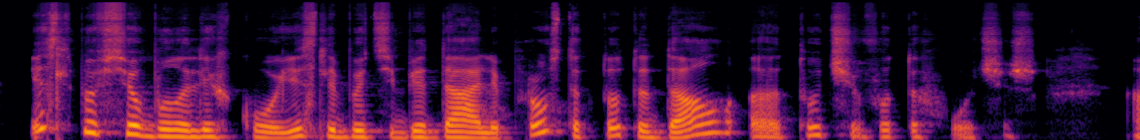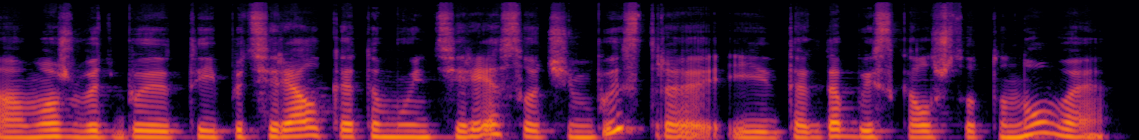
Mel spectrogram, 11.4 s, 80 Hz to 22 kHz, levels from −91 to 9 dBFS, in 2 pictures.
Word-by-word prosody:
Если 425 +1 0
бы 300 - +6
всё 275 -4 +5
было 195 -2 +5
легко, 175 -3 0
если 190 +5 +1
бы 175 +1 +2
тебе 170 0 -1
дали, 160 -3 +4
просто 270 - -1
кто-то 210 -5 -1
дал, 240 - +2
э, - - -1
то, 225 +1 -2
чего 185 -6 -6
ты 175 0 -9
хочешь, - - -10 0.4
а, 165 0 -1
может 180 +1 +2
быть 175 -1 0
бы, 170 0 +1
ты 175 -1 -1
потерял 185 +4 +1
к 205 - -11
этому 180 -1 +1
интерес 175 +7 -1
очень 170 -1 -2
быстро 400 - -1
и 160 -1 -4
тогда 165 +4 -1
бы 185 -2 -2
искал 170 -1 -2
что-то 170 0 -6
новое? 200 - 0
180 Hz, 180 wpm, -21 LUFS, 170-200 Hz, 0.4 s, бы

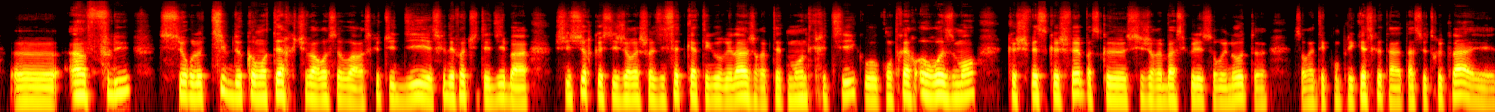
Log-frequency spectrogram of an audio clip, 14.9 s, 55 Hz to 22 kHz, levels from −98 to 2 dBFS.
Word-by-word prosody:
heu, 105 0 +1
influe 140 +4 +1 0.3
sur 135 -3 0
le 125 0 +2
type 160 +2 -3
de 130 - +3
commentaire 130 +2 +4
que - - -16
tu - - -9
vas 120 - +6
recevoir? 115 -3 0
Est-ce - - -11
que - - -6
tu 120 - -5
te - - -11
dis, 120 +4 +1
est-ce 115 -3 0
que - - -5
des 125 -1 +3
fois 135 - +2
tu 125 0 -15
t'es 115 -2 -1
dit: 120 +3 -2
«Bah 105 -2 +2 0.2
je - - -18
suis 125 - -4
sûr 155 +2 0
que 130 - 0
si 125 -1 -4
j'aurais 120 0 +2
choisi 115 -1 -4
cette 130 +2 -1
catégorie 120 -2 0
là, 125 +1 +8
j'aurais 105 -2 -6
peut-être 115 +2 -6
moins 120 +1 -1
de - - -10
critiques», 135 +6 -5
ou 115 - +1
au 110 - -2
contraire: 120 +4 +1
«Heureusement 135 0 +4 0.3
que 125 - -1
je - - -7
fais 130 - +4
ce 130 - -9
que 125 - +1
je - - -10
fais 145 0 +3
parce 115 -5 -6
que 115 -2 +1
si 110 +2 -9
j'aurais 110 -1 -2
basculé 115 0 0
sur 105 -1 -6
une 105 +2 -4
autre, 120 -3 0
heu, 100 0 -6 0.3
ça - - -10
aurait 105 - -4
été 115 - -6
compliqué.», 105 +2 -3
est-ce - - -9
que 125 - 0
tu 125 - -7
as 100 -1 0
tu - - -12
as - - -3
ce 110 - -7
truc 110 0 -7
là 140 0 +7
et 100 -3 -6
120 Hz, 295 wpm, -22 LUFS, 110-130 Hz, 0.3 s, là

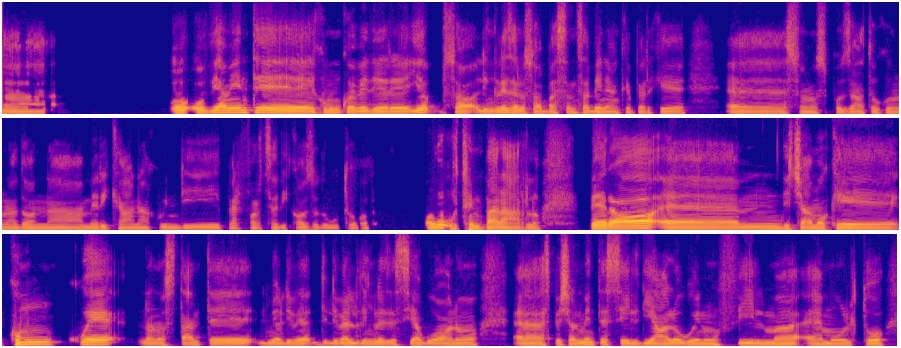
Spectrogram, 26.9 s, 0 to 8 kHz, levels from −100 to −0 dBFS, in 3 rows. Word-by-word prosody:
uhm 105 -1 -5 1.2
O 130 +2 +4
ovviamente, 140 -3 +5
comunque, 125 +1 0
vedere 115 0 +3
io 140 +5 +3
b - - -25
so 115 -1 -1
l'inglese 130 +4 0
lo 125 - 0
so 115 0 -6
abbastanza 110 +3 -5
bene, 115 -1 0
anche 105 -1 -8
perché, 105 0 -7 0.4
uhm, 100 -2 -5
sono 105 +1 -7
sposato 105 +1 -8
con 105 +1 -8
una 105 0 -6
donna 105 -2 -6
americana, 105 -2 -7
quindi, 100 -1 -6
per 95 -1 -11
forza 105 +1 -11
di 105 0 -11
cose 105 0 -10
ho - - -11
dovuto 100 0 -12 0.7
ho 120 - +1
dovuto 125 -1 +2
impararlo. 115 -5 0 0.5
Però, 155 +3 +9
ehm, 120 -1 +1
diciamo, 125 +3 -1
che, 110 -2 -1
comunque, 160 +1 +3
nonostante 125 -1 -3
il 120 - -11
mio 125 0 -2
live 120 0 -1
di 125 -1 -11
livello 125 +1 -1
di 125 - -5
inglese 125 -1 -3
sia 120 +2 -4
buono, 120 +1 -2 0.4
uhm, 110 0 -2
specialmente 120 +3 -2
se 120 0 -5
il 115 -1 -2
dialogo 115 0 0
in 115 0 -1
un 115 -1 -2
film 115 0 -2
è 115 0 -6
molto, 115 0 -2
115 Hz, 125 wpm, -23 LUFS, 105-125 Hz, 1.2 s, Però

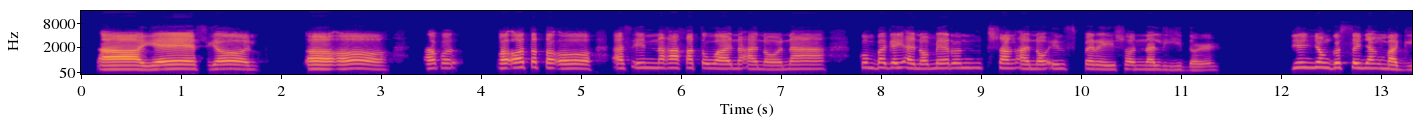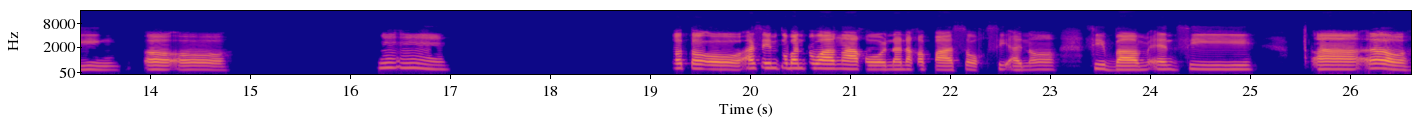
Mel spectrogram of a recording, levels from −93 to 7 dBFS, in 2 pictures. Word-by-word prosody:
Ah, 195 0 +9
yes 215 +3 +6
yun. 210 -1 +1 0.5
Oo 215 +1 +5 0.7
tapos, 250 +1 -2 0.5
oo 255 +2 +5
totoo 240 -6 0 0.2
as 245 0 -3
in 270 0 -7
nakakatuwa 260 -3 0
na 230 - -5
ano 200 -2 -4
na 215 +1 -2 0.4
kumbaga'y 275 0 -3
ano 230 -2 -1
meron 260 +2 -5
siyang 255 -1 -1
ano 220 -2 -3
inspiration 210 -3 -7
na 195 - -1
leader. 170 -2 -13 0.8
Yun 280 0 -4
yung 285 -1 0
gusto 270 0 -2
niyang 250 -2 -3
maging, 180 -3 -4 0.3
oo. 185 -3 -4 1.5
Mm. 260 -7 -12 2.3
Totoo 205 -7 -1
as 245 0 +1
in 260 0 -3
tuwang-tuwa 250 -1 +2
nga 220 - +5
ako 195 -1 -5
na 195 - -1
nakapasok 190 -2 -3
si 205 - -18
ano 180 +2 -9 0.3
si 225 -3 -9
Bam 180 +1 +1
and 205 -3 -7
si, 210 +3 -11 1.1
ah, 205 -1 +2 0.2
oo, 235 -5 +4
215 Hz, 100 wpm, -22 LUFS, 195-250 Hz, 2.3 s, Ah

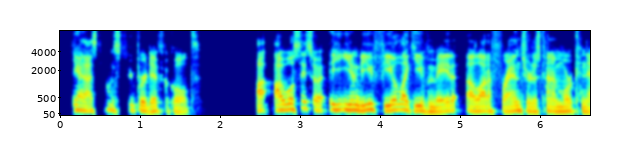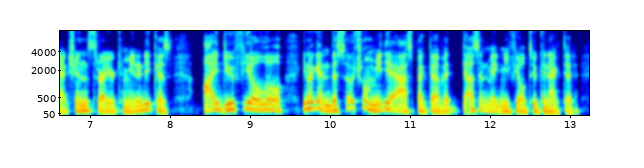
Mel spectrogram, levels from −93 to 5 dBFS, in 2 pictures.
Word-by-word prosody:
Yeah, 140 -1 0
that 120 -2 -1
sounds 135 -8 -7
super 130 -2 -1
difficult. 110 -3 -5 0.7
I - - +3
I 135 - +5
will 150 +3 +4
say 185 +6 -3
so, 160 -8 -2
y 150 - 0
you 145 -1 +3
do 125 - +3
you 155 +2 +3
feel 135 +2 +1
like 145 -5 +1
you've 125 -3 +1
made 110 +4 +1 0.2
a 115 - +2
lot 115 0 +3
of 110 - -4
friends 115 +2 -1
or 110 - -1
just 105 -1 -3
kinda 115 -2 -1
more 115 +1 +1
connections 105 +5 -2
throughout 115 -2 +1
your 110 - -1
community? 110 +8 0
'Cause 115 -10 -3 0.4
I 140 +5 +4
do 155 +2 +4
feel 170 -1 +3
a - - +2
little 140 -3 +1 0.2
you 160 - 0
know, 180 - +6
again, 170 -10 +2
the 135 - +4
social 195 - -3
media 150 +3 +3
aspect 115 -1 -1
of 110 -2 +1
it 110 0 -4
doesn't 140 -1 -2
make 120 -1 -2
me 115 -1 0
feel 110 0 -1
too 110 +1 -2
connected, 100 0 -3
125 Hz, 230 wpm, -23 LUFS, 110-145 Hz, 0.7 s, know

